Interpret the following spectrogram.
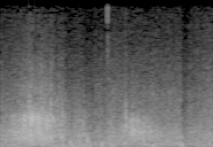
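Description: Wind buffeting the microphone during a tandem parachute descent under canopy: a rushing noise that rises and falls in gusts.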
